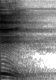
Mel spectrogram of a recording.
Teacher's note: जब हम ए बोलते हैं तो कंठ से, और हमारी जो जीभ है वो तालू में लगती है ए, तो हमारा कंठ तालव्य हो जाएगा।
